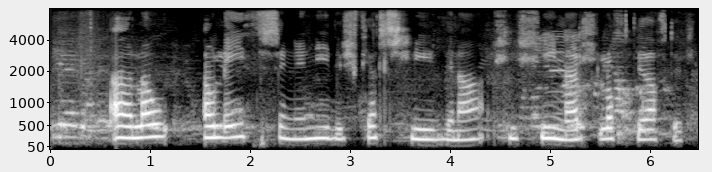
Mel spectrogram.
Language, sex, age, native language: Icelandic, female, 18-19, Icelandic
